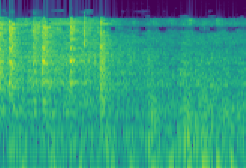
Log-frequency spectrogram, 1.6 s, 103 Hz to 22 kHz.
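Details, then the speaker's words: 150 cc motorcycle that would not start on the electric starter because of a poor starter-relay ground: with a jumper wire to ground, a short starter whirr, then the single catches and settles into an even quick putter with no misses. "Aí se você chegar aqui, jogar no terra aqui assim, em qualquer lugar, ele funciona. Tá vendo?"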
